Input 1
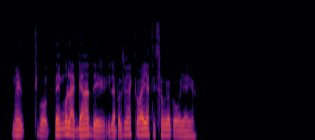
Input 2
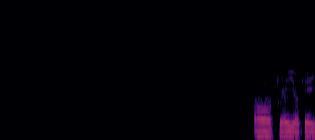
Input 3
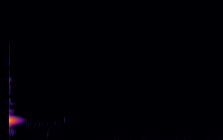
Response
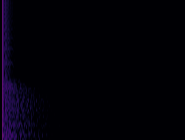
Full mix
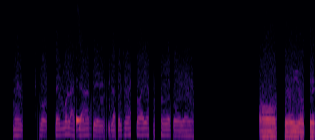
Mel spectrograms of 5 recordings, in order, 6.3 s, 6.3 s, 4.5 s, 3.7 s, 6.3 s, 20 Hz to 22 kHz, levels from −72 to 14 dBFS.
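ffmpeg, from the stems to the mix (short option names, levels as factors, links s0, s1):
-filter_complex "[0:a]acrossover=split=580|1200[s0][s1][s2];[s0]acompressor=threshold=0.0398:ratio=4[s3];[s1]acompressor=threshold=0.0141:ratio=4[s4];[s2]acompressor=threshold=0.00562:ratio=4[s5];[s3][s4][s5]amix=inputs=3:normalize=0,volume=0.224,asplit=2[s6][s7];[1:a]aeval=exprs='val(0)*gte(abs(val(0)),0.00631)':c=same,adelay=100,volume=1.33[s8];[2:a]adelay=1350,volume=0.447[s9];[s7]apad=whole_len=256275[s10];[s9][s10]sidechaincompress=threshold=0.00631:ratio=4:attack=16:release=945[s11];[s6][s8][s11]amix=inputs=3:normalize=0,acrusher=bits=7:mix=0:aa=0.000001"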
